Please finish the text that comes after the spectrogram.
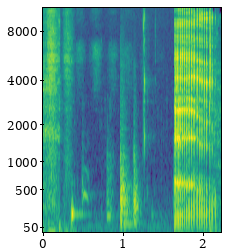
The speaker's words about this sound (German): Ich muss schon wieder aufstoßen vor lauter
